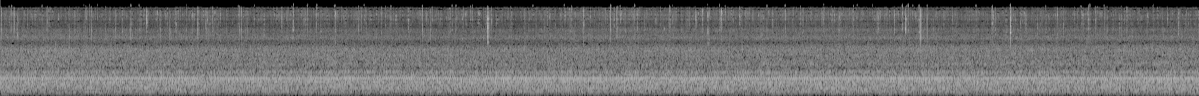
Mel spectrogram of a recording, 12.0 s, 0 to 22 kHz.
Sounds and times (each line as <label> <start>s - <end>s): Coal burning 0.0s - 11.9s
fan 0.0s - 11.9s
